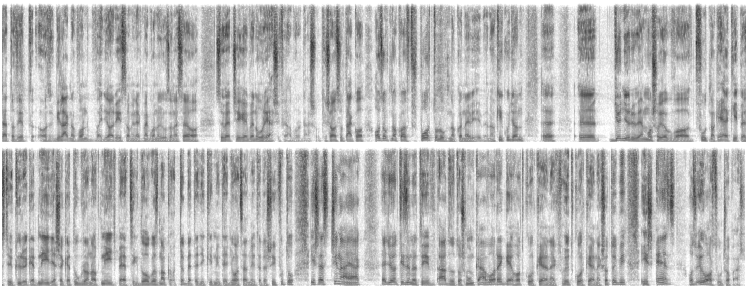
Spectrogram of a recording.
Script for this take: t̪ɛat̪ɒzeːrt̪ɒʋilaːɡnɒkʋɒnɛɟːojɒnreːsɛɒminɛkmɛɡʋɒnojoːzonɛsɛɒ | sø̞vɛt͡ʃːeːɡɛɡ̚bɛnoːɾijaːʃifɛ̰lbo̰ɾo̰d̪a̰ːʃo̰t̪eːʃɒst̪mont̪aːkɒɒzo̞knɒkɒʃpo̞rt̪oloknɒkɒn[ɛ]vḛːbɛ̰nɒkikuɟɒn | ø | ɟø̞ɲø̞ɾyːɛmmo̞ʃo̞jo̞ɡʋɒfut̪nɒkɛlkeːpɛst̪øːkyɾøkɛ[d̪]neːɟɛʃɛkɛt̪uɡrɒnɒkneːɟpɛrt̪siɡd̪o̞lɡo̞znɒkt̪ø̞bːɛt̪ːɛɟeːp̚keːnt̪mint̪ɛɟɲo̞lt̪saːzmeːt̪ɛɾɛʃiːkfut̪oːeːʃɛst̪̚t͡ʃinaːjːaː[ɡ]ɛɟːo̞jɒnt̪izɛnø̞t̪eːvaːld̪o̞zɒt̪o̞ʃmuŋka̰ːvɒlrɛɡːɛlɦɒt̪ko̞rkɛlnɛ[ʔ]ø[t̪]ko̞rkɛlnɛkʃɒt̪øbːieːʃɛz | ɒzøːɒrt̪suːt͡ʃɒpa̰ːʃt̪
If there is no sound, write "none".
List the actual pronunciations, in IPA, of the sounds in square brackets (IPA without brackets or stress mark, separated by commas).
ɛ, t̪, k, k, t̪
